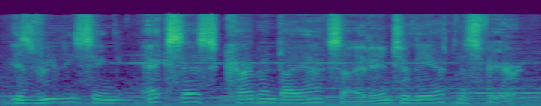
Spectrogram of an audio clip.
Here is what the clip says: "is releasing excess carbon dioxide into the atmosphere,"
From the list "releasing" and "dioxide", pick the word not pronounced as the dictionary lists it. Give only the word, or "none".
none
